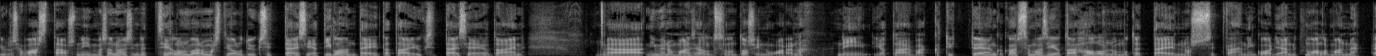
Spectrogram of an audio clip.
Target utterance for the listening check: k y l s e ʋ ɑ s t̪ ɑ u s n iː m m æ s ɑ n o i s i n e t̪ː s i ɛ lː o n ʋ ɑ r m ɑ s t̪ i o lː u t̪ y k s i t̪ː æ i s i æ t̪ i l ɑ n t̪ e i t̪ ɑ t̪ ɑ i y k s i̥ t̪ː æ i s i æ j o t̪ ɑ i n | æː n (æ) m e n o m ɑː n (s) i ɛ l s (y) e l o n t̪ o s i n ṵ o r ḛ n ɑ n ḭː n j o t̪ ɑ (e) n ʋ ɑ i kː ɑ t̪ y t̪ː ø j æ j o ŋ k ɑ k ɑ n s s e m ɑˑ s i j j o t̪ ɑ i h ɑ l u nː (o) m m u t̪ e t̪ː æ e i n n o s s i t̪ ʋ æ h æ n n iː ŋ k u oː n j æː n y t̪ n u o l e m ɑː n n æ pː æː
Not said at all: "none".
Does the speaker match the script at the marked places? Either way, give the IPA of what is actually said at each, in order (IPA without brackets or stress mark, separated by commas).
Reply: i, s, i, i, u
